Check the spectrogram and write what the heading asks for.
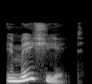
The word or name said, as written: emaciate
